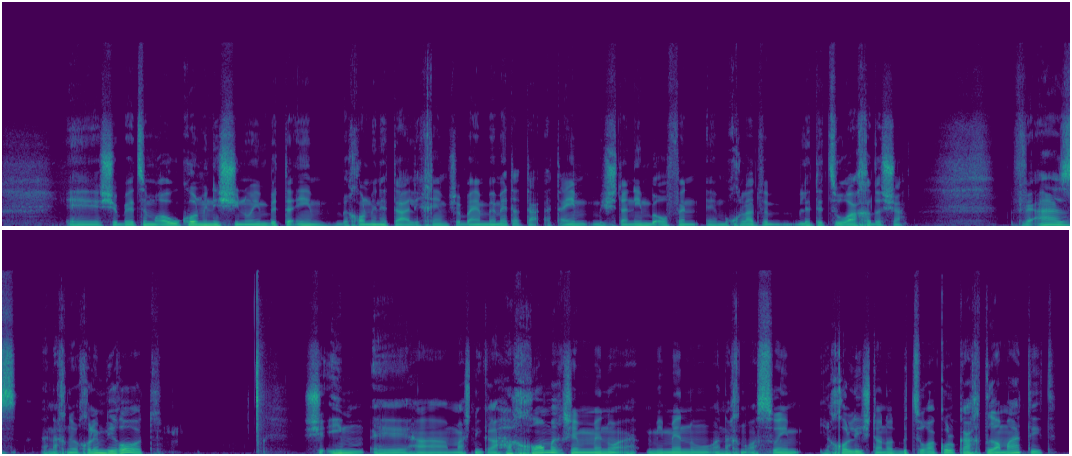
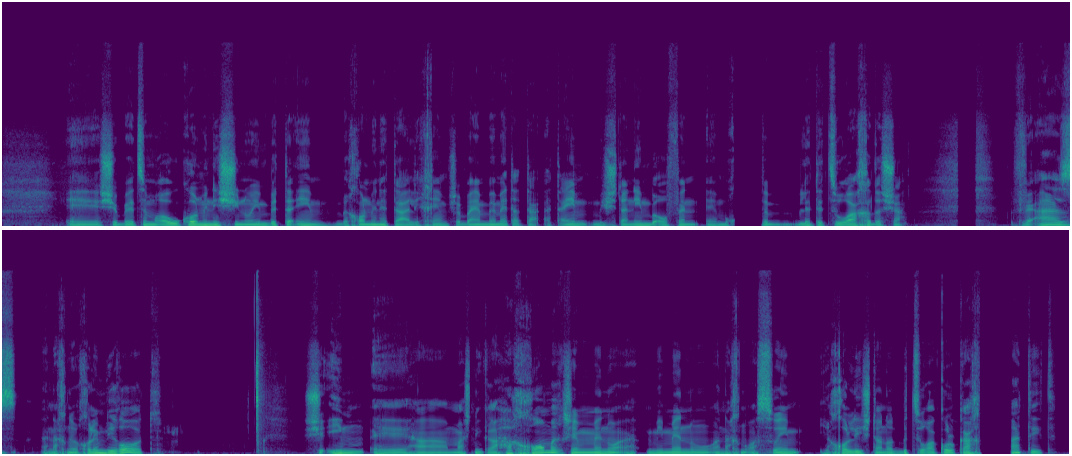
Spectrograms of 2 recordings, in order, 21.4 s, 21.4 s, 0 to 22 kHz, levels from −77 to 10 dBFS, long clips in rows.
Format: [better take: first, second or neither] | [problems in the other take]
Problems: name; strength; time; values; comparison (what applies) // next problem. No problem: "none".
first | audio cutting out; at 7.5 s, at 9.5 s and at 20 s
